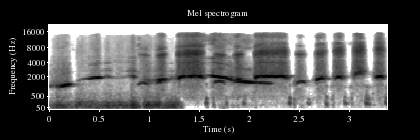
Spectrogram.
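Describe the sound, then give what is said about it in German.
A person whistles a short, wavering melody used to call a tame pigeon trained to fly to it, the notes rising and sliding in pitch, then breaking into several quick, breathy chirps at the end, with a low rumble underneath at first. “Und er hat dann wirklich so eine Melodie, die er immer gepfiffen hat.”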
